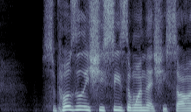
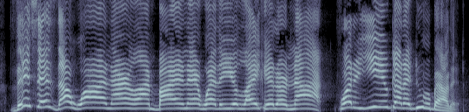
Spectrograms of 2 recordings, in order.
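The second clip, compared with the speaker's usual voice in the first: loud; 12 semitones higher, 6 dB louder than usual. Retold or imitated. Maggie telling Earl she is buying it, loud defiance. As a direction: announce it loudly and defiantly. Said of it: "she says loudly".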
